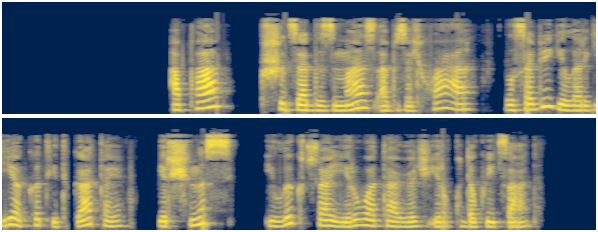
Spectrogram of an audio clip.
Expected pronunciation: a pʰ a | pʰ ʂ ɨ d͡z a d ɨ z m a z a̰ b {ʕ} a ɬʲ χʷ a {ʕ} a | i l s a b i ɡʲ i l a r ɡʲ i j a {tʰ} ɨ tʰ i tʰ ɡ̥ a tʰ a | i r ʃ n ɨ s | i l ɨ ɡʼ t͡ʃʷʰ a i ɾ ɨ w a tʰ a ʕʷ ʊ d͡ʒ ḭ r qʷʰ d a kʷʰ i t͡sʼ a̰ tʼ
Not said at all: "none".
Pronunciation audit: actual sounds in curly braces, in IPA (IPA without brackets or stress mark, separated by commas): z, ʕ, kʰ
